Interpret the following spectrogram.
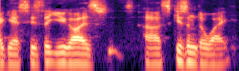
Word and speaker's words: schism: Well, the Greek word is schism, right? It's not it's not sism. Uh it's it's pronounced both ways in English.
